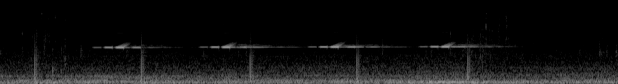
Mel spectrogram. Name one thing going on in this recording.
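A handheld tracker beeps in quick, repeated chirps.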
